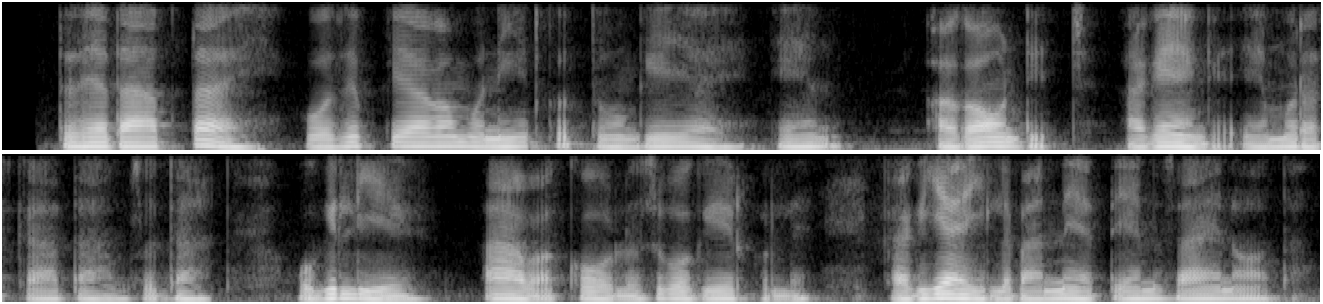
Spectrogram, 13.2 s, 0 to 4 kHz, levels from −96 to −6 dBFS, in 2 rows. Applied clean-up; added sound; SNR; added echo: none; none; none; none.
